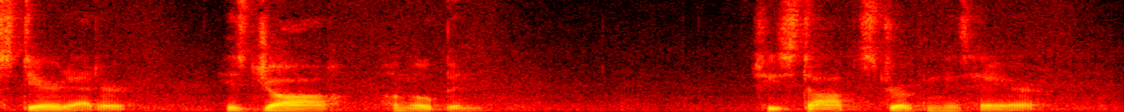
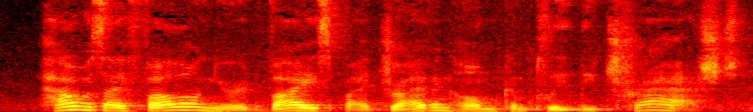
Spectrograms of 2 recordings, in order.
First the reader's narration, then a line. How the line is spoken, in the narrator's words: Mark blurted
